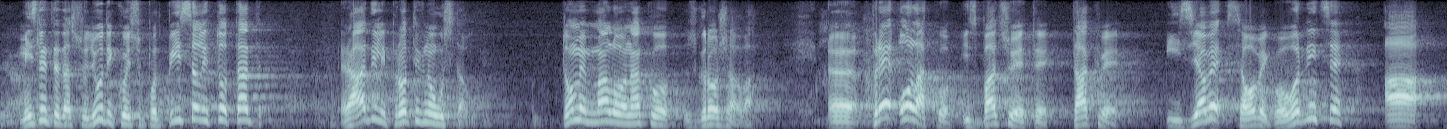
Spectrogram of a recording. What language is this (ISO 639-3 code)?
hrv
